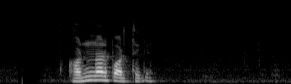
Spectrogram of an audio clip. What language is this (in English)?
Bangla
